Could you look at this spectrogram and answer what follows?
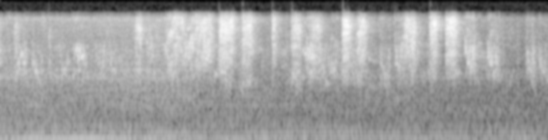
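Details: Colony budgerigars kept as pets chirp in a steady run of short, bright, high notes, rising in loudness through the second half.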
